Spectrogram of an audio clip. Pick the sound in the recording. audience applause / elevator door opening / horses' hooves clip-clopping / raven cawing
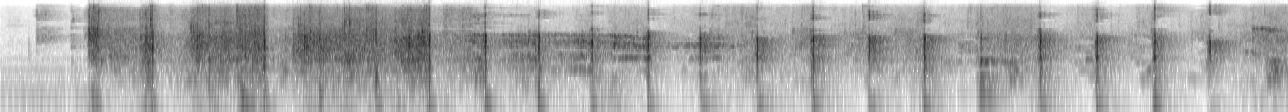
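audience applause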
